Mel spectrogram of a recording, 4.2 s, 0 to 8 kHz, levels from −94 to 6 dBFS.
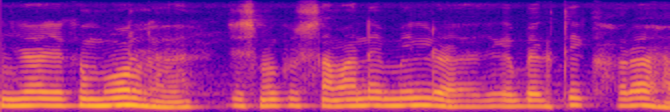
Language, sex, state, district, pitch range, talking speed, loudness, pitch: Hindi, male, Bihar, West Champaran, 160-185 Hz, 200 wpm, -18 LUFS, 175 Hz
